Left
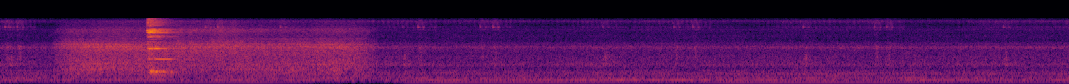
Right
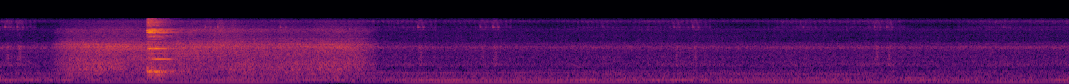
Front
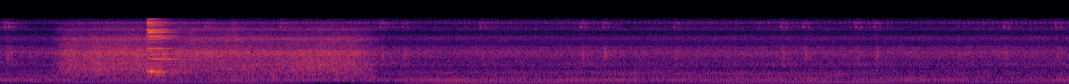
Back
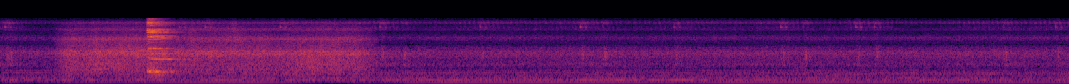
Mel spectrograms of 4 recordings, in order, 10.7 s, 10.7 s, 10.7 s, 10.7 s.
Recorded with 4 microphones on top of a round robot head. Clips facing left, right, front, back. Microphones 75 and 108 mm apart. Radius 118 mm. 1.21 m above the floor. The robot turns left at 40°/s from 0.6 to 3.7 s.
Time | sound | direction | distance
1.5 | a cowbell | 60° right | 1.0 m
